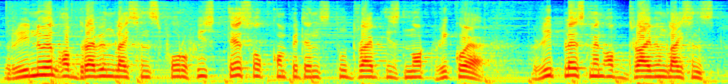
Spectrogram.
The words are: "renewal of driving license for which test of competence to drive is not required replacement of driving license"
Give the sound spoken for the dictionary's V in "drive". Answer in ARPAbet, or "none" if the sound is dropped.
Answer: B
